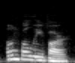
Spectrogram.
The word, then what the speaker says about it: Simón Bolívar: Oh, Simone Bolivar. Simón Bolívar. Simón Bolívar. Bolivar. Yeah, the tilde, it is over that.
